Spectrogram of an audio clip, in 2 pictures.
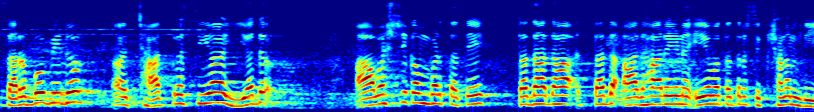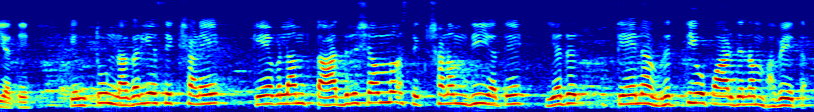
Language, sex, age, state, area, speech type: Sanskrit, male, 18-30, Madhya Pradesh, rural, spontaneous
